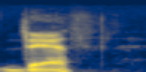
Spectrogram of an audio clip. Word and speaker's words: Death: "Your name is Death?" "Pronounced Death, with a long E.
